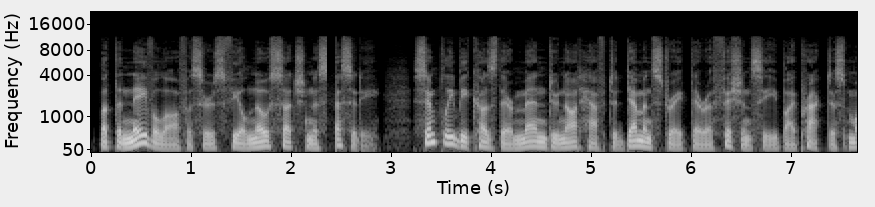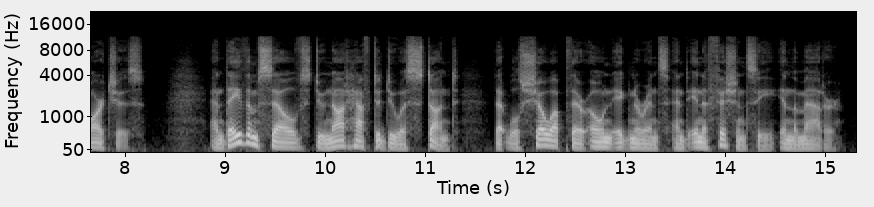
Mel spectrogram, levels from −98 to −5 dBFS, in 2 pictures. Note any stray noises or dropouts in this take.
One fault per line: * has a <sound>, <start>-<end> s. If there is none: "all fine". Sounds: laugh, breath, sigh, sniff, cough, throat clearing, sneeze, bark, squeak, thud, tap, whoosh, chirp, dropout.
* has a dropout, 2.3-2.4 s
